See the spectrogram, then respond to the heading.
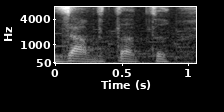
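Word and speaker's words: Cavtat: Della nave Zaftat, si scrive Kavtat ma si legge Zaftat, che poi è il nome di una bellissima cittadina che sta poco prima di Dubrovnik nel mare Adriatico.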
